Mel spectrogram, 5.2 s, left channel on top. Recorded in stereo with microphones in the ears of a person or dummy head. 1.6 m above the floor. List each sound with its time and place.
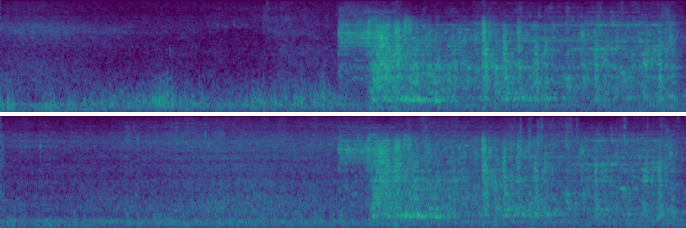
2.5 s a toilet flushing: centre (ahead or behind), 5.5 m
